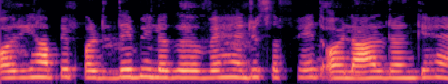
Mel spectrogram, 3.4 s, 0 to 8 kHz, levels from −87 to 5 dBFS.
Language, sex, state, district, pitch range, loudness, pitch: Hindi, female, Haryana, Charkhi Dadri, 240-260 Hz, -16 LUFS, 250 Hz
